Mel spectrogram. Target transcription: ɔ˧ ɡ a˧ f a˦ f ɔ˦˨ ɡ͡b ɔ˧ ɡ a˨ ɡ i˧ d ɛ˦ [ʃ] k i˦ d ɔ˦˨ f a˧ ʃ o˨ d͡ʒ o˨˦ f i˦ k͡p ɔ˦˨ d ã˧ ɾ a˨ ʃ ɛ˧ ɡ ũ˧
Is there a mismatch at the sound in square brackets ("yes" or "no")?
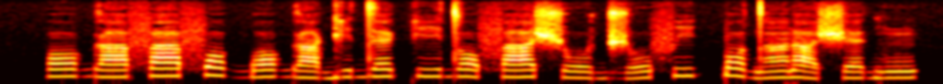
yes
